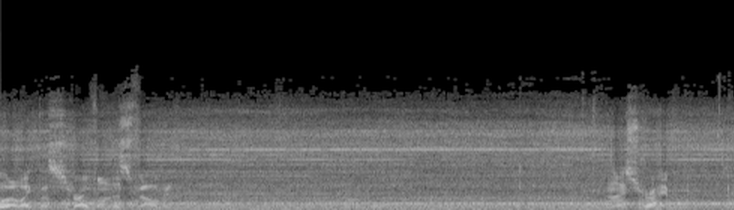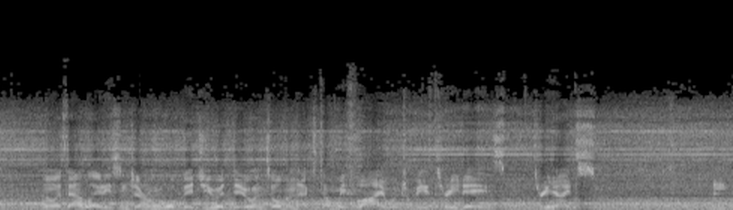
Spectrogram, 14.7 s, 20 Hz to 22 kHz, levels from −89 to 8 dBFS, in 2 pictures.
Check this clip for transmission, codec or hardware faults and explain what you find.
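Nothing stood out on listening to this clip.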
